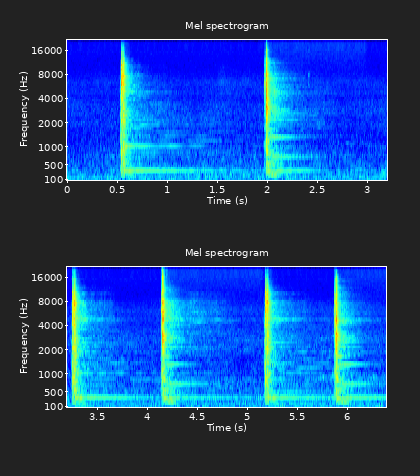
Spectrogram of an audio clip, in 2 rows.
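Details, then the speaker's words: Chieftain tank's Leyland L60 multifuel opposed-piston two-stroke, revived after years sitting. The shutoff solenoid plunger is cycled with the ignition switch, giving six crisp, evenly spaced clicks about one per second; it seems to release freely, so it can probably be ruled out. "I can hear it clickety-clacketing. Seems to be releasing okay, so maybe we can cross that off the [snorts] list."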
